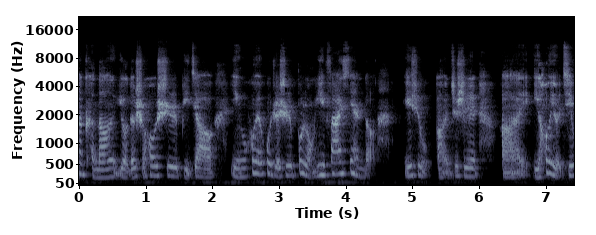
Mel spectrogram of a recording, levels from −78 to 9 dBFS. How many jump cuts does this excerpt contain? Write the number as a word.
one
